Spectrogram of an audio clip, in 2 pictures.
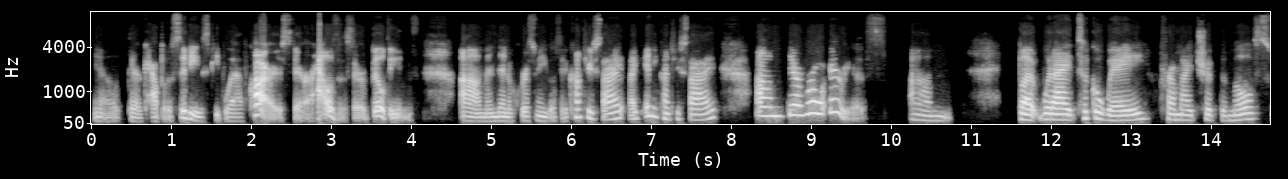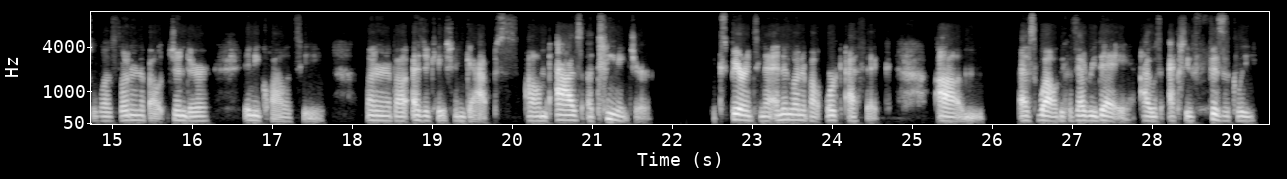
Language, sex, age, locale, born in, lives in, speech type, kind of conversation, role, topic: English, female, 35-39, en-US, United States, United States, conversation, unstructured, none, Which field trips changed how you saw the world, and why did they matter to you?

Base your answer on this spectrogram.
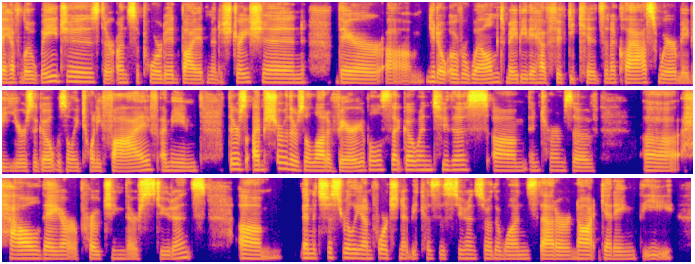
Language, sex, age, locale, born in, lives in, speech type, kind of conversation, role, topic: English, female, 50-54, en-US, United States, United States, conversation, unstructured, none, Why do some teachers seem unfair to certain students?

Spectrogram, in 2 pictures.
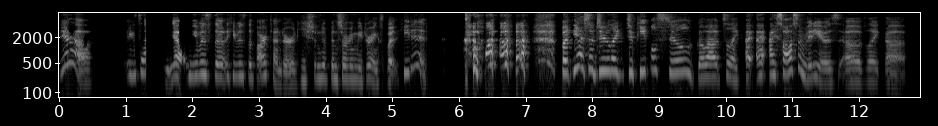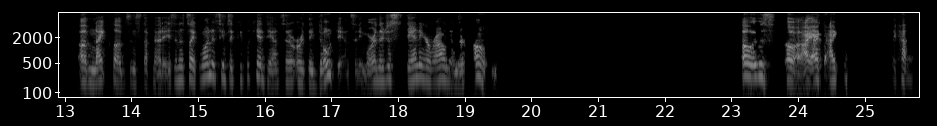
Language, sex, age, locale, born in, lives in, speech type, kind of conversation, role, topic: English, female, 40-44, en-US, United States, United States, conversation, podcast, host, How has social media influenced the way we connect and communicate with others?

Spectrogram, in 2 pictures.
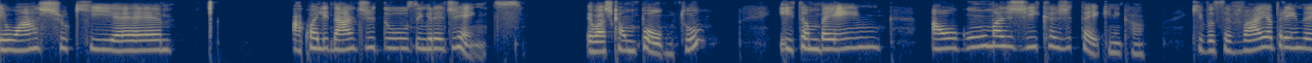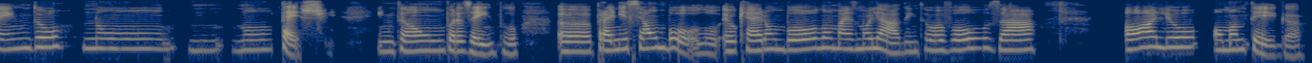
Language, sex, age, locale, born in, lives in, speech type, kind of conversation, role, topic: Portuguese, female, 35-39, pt-BR, Brazil, Portugal, conversation, podcast, guest, Como você ensina essa receita para alguém que nunca cozinhou?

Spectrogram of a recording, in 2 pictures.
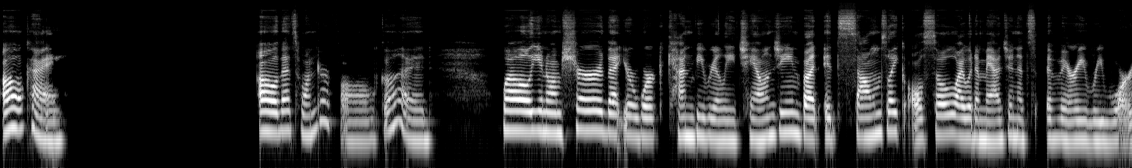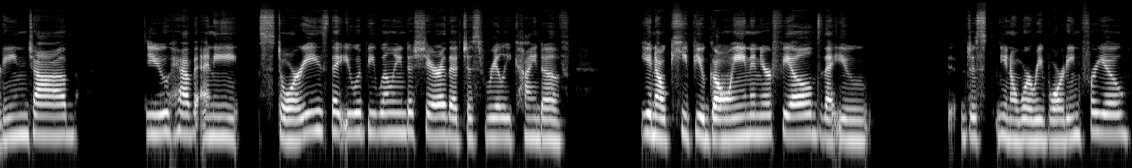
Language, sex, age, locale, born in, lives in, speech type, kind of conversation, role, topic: English, female, 50-54, en-US, United States, United States, conversation, podcast, host, What do you wish you had known when you first started your career?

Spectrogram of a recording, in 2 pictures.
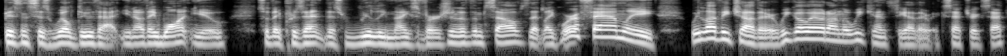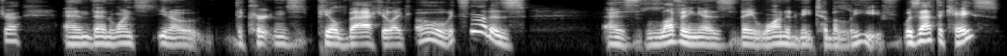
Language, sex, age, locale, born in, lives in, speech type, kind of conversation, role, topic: English, male, 55-59, en-CA, Canada, United States, conversation, unstructured, none, When was the last time you tried something completely new, and what did it teach you?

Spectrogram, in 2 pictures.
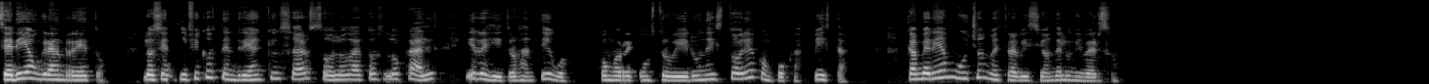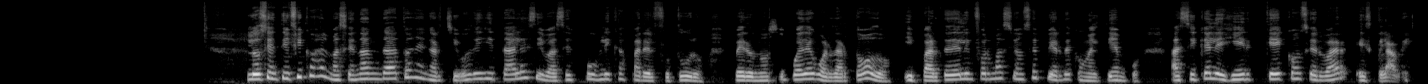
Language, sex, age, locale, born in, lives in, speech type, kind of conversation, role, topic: Spanish, female, 55-59, es-VE, Venezuela, United States, read, expert-assistant, expert, ¿Por qué el universo sigue expandiéndose?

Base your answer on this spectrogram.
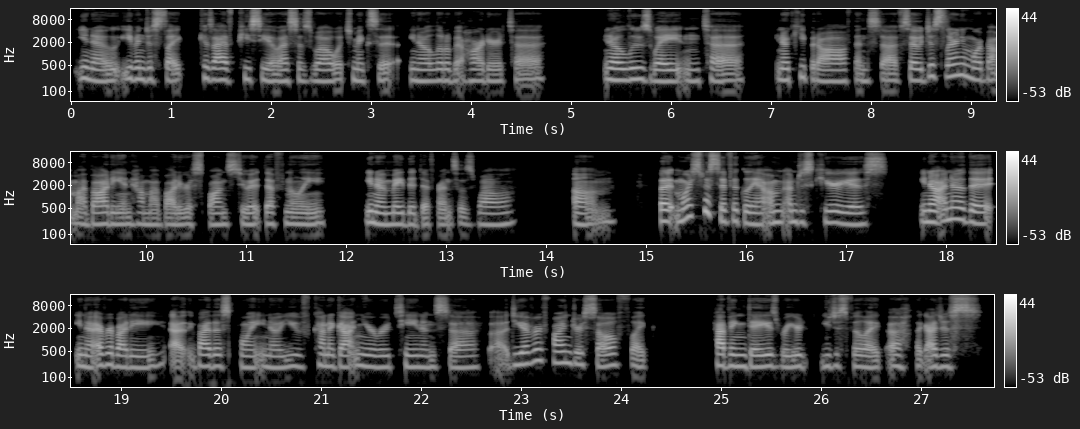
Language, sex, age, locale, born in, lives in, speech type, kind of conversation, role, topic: English, female, 25-29, en-US, United States, United States, conversation, podcast, host, What helps you keep up a consistent exercise routine over time?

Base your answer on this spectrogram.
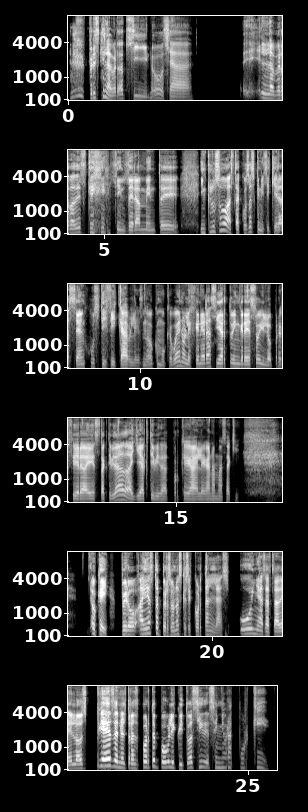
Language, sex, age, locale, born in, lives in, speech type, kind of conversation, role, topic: Spanish, male, 25-29, es-MX, Mexico, Mexico, conversation, unstructured, none, ¿Qué te gusta aprender sobre la cultura local cuando viajas?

